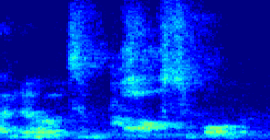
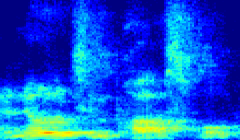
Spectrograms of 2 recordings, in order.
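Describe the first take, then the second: First: "I know it's impossible" breathed without voice; whispered. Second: Said in the usual way. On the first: Real, not acted. Praying alone in the cell, whispered repeat. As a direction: drop to a bare whisper.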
